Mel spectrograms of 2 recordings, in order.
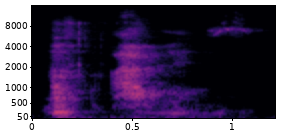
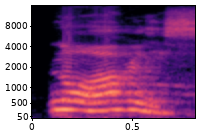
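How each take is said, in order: First: It is said quietly, in a soft voice. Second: It is said at a normal speaking volume. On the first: The inner voice fades when it is ignored. "la voz del Espíritu se va a hacer bajita" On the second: The inner voice is heard clearly at first. "La voz del Espíritu Santo se hace así"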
